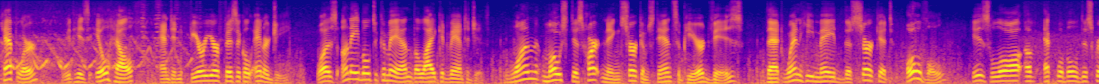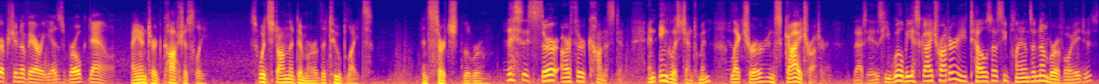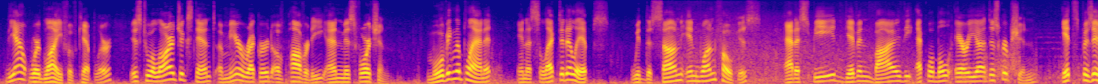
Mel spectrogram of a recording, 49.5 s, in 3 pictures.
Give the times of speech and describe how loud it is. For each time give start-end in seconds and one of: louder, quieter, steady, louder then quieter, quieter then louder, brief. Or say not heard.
0.0-49.4 steady.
